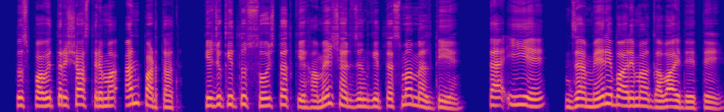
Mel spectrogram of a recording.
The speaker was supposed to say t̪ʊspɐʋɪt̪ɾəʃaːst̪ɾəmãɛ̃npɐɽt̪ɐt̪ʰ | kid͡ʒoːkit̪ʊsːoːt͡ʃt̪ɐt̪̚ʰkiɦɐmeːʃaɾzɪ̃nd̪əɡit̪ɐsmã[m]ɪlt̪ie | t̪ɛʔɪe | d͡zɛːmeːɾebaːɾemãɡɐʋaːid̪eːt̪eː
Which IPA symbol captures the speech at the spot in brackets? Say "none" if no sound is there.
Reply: m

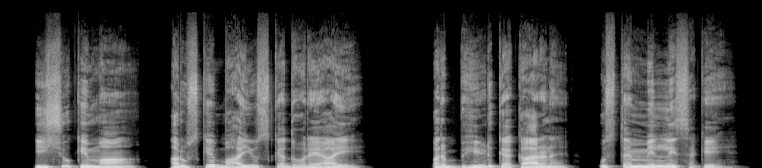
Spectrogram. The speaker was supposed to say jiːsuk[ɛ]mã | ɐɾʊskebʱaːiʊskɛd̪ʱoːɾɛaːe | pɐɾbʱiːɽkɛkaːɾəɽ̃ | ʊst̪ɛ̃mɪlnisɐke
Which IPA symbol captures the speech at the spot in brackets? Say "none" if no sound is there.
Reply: i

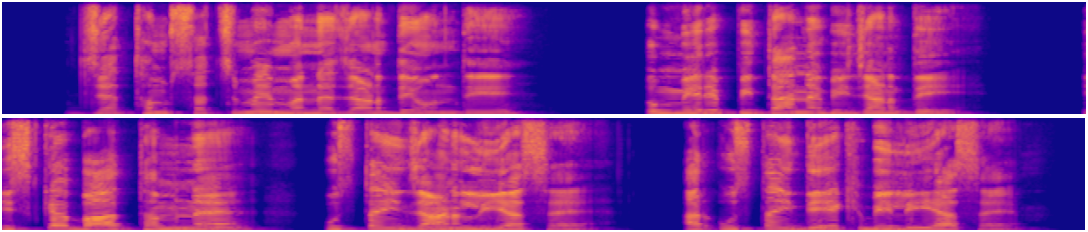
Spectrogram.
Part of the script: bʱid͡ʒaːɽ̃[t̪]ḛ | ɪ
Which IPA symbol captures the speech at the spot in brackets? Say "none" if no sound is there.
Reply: d̪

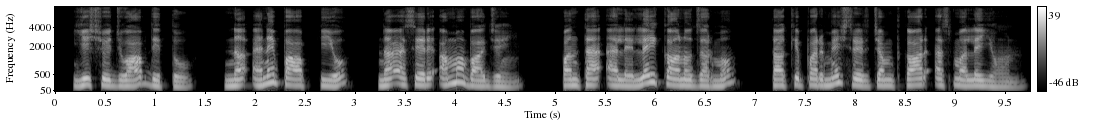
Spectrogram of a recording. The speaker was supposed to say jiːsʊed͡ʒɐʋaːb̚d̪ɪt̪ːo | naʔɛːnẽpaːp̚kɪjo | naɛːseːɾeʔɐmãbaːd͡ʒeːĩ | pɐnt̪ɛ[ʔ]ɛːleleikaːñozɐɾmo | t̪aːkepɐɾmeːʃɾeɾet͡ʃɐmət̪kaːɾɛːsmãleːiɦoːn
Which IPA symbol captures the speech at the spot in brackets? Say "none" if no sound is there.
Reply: ʔ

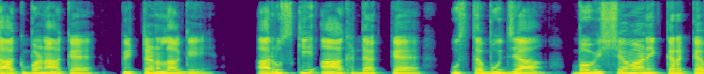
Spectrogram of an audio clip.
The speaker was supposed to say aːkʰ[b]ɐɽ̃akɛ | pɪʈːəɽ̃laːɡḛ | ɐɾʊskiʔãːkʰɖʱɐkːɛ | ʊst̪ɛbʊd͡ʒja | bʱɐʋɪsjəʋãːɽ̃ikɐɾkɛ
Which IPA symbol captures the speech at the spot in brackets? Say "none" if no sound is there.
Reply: b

